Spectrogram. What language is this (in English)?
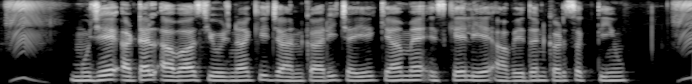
Hindi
